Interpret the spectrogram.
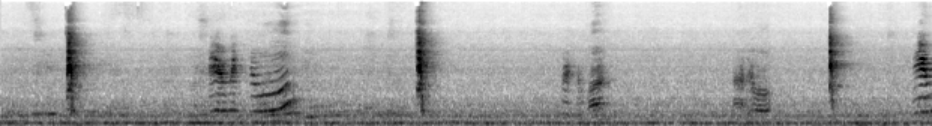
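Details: Rose-ringed parakeet (ringneck), a pet green parrot, described as talking: sharp shrill squawks and rising, harmonic-rich calls in short bursts, spaced a second or two apart, over a steady low hum.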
